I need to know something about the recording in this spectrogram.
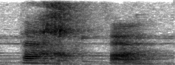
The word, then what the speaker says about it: parfum: Vamos con el sonido Acá es la conjugación de la letra U y la N, o bien también, en algunos casos, de la U y la M. Entonces, como pueden ver, por ejemplo, como si tuviésemos la palabra uno, en francés se dice un. O si tuviésemos la palabra perfume en francés, que se dice así, parfum, parfum.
